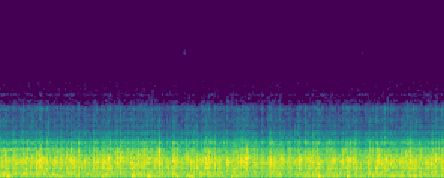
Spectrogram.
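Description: Studio audience applauding, a dense steady clapping.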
